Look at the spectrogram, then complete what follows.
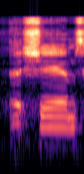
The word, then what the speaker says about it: Shams: shams ash ash shams the way it's spelled looks like as hams I'm sorry it does but shams Farrow manly Felix Kumi Keith Felix Kumi Keith Harrison McCloud jr.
